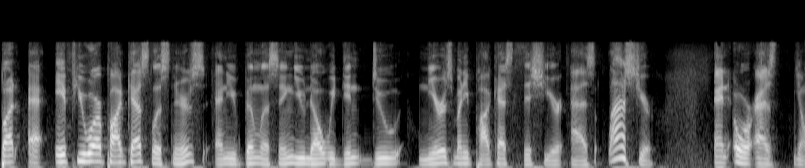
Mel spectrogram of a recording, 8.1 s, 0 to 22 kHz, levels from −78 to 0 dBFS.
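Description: From 0.20 to 0.56 s, just before "if you are", the sender has likely stopped transmitting during the pause, so the receiver's comfort noise replaces the real background with a steady, featureless hiss.

At 1.49 to 1.52 s, between "if you are" and "listeners and you've been", the voice detector likely misjudged part of the sound as background and stopped sending. About 20 ms of speech is lost to comfort noise, leaving a tiny gap.

From 3.65 to 3.74 s, a burst of packet loss left the receiver without about 60 ms of audio. It stretched the last sound and faded it out, so a brief held, fading sound stands in for the missing part before the speech resumes further on.

At 4.07 to 4.19 s, just before "as many podcasts", comfort noise likely takes over the background. The background drops about 5 dB and loses its texture.

From 5.12 to 5.24 s, the voice detector likely treated part of the speech as background. 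About 80 ms of sound is dropped and replaced by flat noise, so the speech briefly vanishes.

From 6.56 to 7.13 s, comfort noise likely fills the pause. The background becomes a smooth, uniform hiss about 3 dB quieter, in the same band-limited sound as the rest of the call, with nothing above 8 kHz.

From 7.79 to 7.94 s, comfort noise likely replaces the background again, this time about 11 dB quieter.

At 7.91 to 7.94 s, the onset is clipped by the voice detector, which was likely slow to register the returning sound. The first 30 ms are missing, so the sound starts abruptly, without its soft beginning.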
